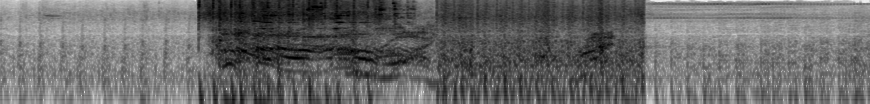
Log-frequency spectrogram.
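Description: An automatic rifle fires bursts in a video game.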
